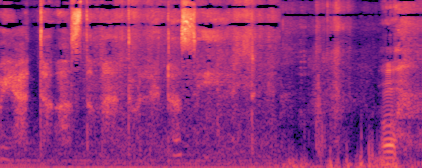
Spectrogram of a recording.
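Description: Hushed whispering over a steady low hum, then a run of low knocks and handling bumps, with a short voiced sound just before the end.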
